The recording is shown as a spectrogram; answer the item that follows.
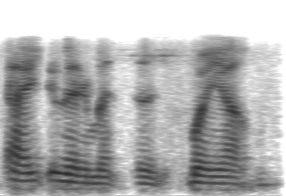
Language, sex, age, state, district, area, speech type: Urdu, male, 45-60, Telangana, Hyderabad, urban, conversation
